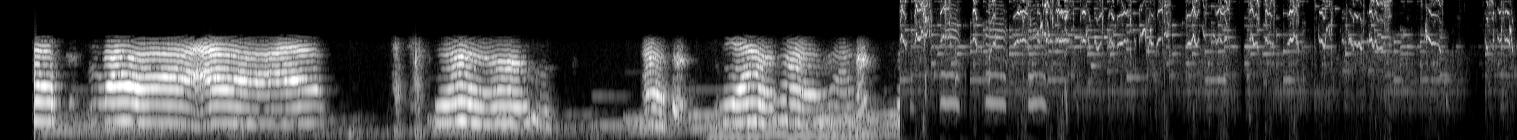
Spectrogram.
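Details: An infant in the same room as its snoring father: several drawn-out, wavering infant cries with short breaks, followed by music.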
